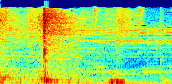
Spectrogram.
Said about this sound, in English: So, first of all, we break into your house. Then, close the door behind us.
